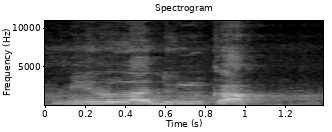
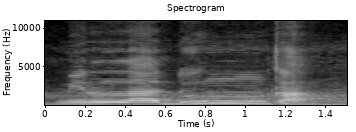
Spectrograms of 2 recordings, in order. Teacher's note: Nun matinya dimasukkan ke dalam huruf lam. Jadi lamnya bertasdid dan tidak didengungkan. Jadi langsung bacanya miladunka, tidak didengungkan miladunka, tidak begitu, namun langsung dimasukkan ke dalam huruf sesudahnya menjadi miladunka. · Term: idgham bila gunnah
